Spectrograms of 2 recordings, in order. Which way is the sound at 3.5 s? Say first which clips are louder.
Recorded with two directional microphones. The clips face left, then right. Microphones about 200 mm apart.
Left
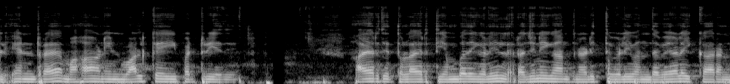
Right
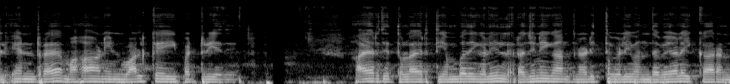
Left 3 dB; 50° left (ahead or behind).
